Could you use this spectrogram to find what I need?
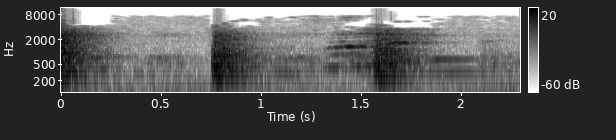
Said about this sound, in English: What's happening is you're opening the door and, since you're opening the door, wind's coming in, and when wind comes in, it as you all know, a wind will make the fire go up.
